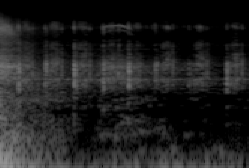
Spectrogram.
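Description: Faint scratching of a pen stylus drawing strokes across a graphics tablet, with a few light clicks.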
